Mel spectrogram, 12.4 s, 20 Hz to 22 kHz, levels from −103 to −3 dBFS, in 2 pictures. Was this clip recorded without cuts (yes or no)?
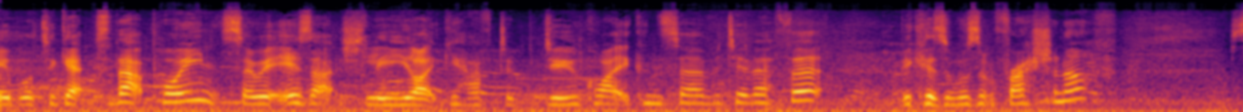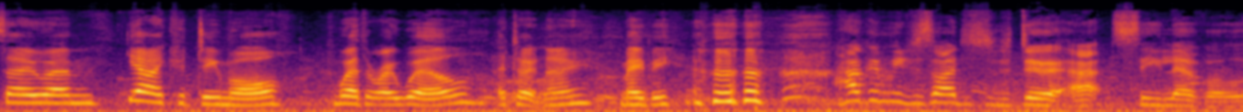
yes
